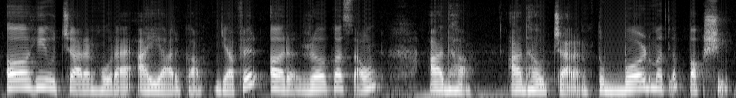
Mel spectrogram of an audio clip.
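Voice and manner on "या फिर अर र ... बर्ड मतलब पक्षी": ordinary delivery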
